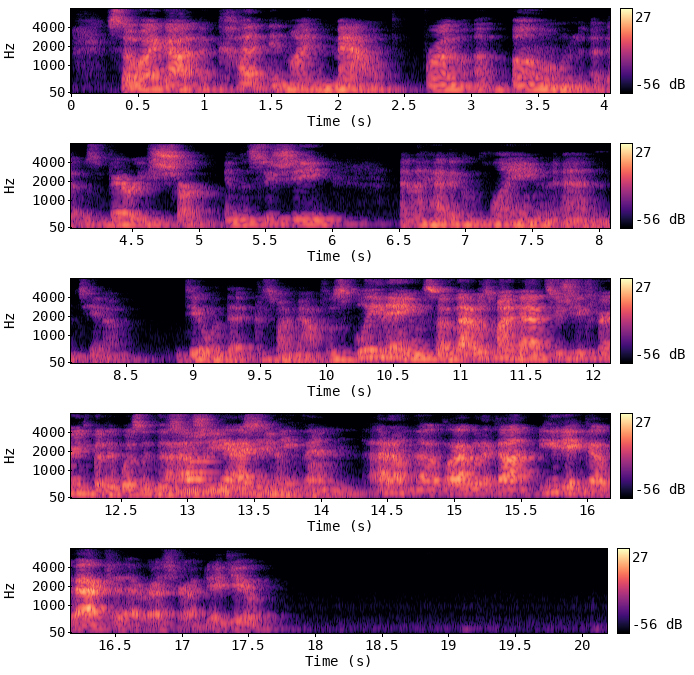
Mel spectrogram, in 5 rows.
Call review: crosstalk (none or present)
present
